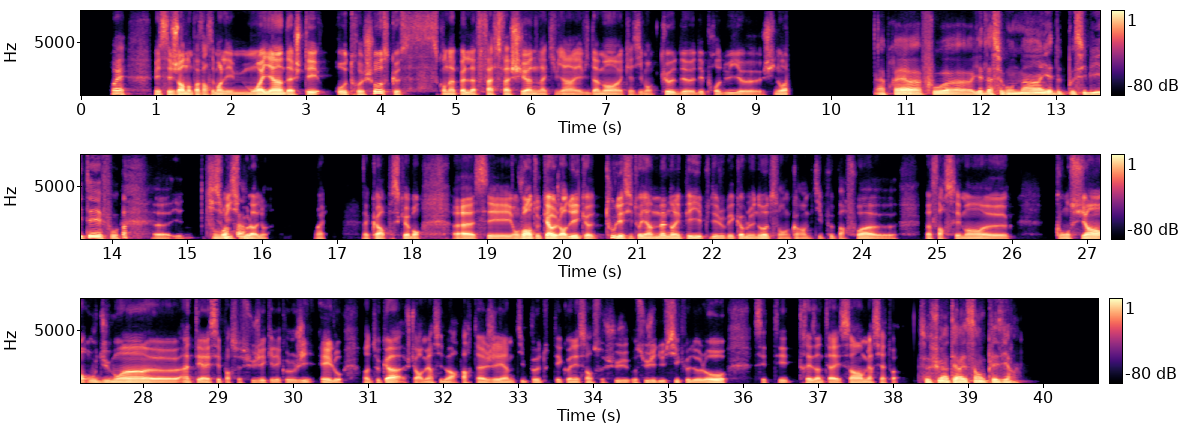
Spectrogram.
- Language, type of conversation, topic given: French, podcast, Peux-tu nous expliquer le cycle de l’eau en termes simples ?
- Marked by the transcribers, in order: stressed: "moyens"; other background noise; unintelligible speech; "sujet" said as "chujet"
